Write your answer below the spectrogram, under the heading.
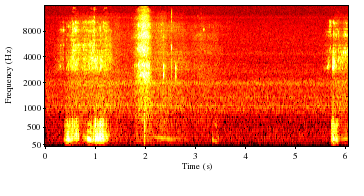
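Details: A sleeping Boston Terrier (Canis lupus familiaris) snores, as it habitually does, in low, rattling, buzzy breaths with long pauses between them.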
